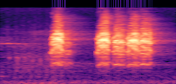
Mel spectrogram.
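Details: Rainbow lorikeets in trees with courtship and mating call behaviour: one harsh, grating screech followed after a short pause by a longer rasping burst of linked shrieks, loud and broadband.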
